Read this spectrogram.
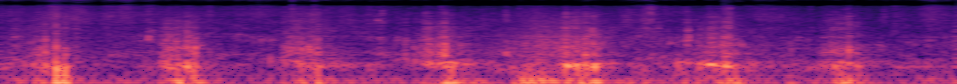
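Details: Hay being eaten by Friesian horses and foals, a slow, even series of deep crunching bites about one and a half per second with muffled grinding in between.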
